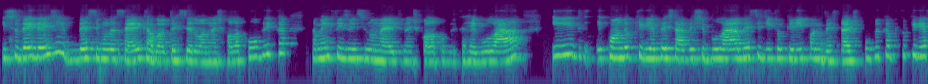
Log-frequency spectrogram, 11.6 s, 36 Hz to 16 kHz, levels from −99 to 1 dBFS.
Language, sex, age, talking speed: Portuguese, female, 20-39, 225 wpm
